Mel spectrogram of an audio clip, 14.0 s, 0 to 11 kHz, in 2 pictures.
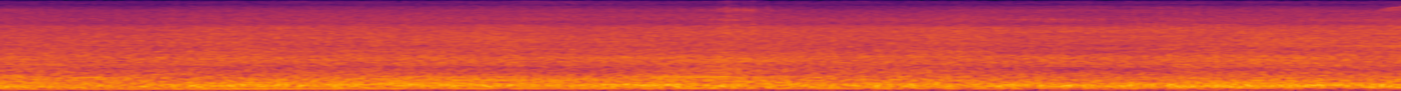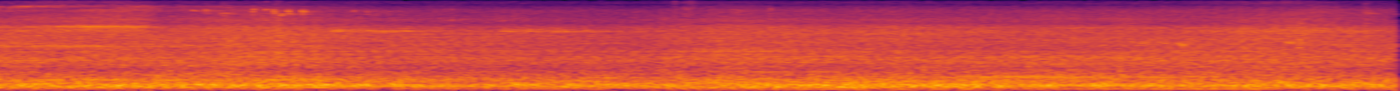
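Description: Bored-up 190 cc single-cylinder Yamaha Aerox scooter engine running at low speed in slow traffic, mixed with the steady noise of the motorbikes, cars and lorry around it.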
